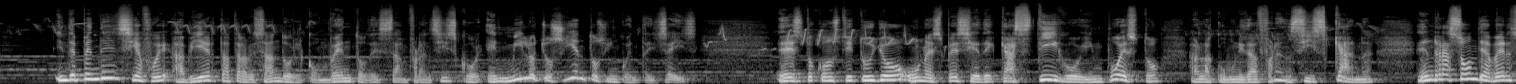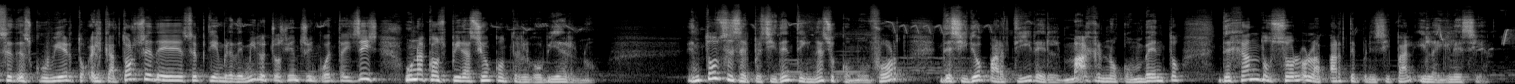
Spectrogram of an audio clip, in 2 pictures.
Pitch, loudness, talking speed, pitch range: 160 Hz, -17 LUFS, 110 wpm, 125-195 Hz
